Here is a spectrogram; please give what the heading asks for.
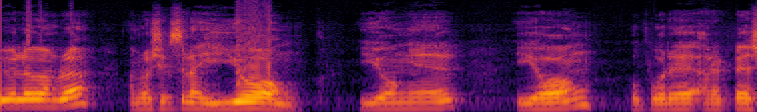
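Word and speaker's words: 이응: Young এর উচ্চারণ হবে অনুষ্কার অথবা উয়ের মতো।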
